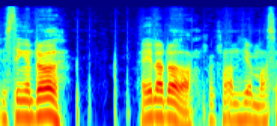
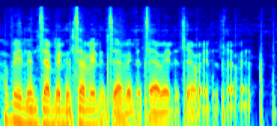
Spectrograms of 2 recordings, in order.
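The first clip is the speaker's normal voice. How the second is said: frightened whimper; 5 semitones lower, 11 dB quieter, faster than usual. Real, not acted. Repeating in fear, fading.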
